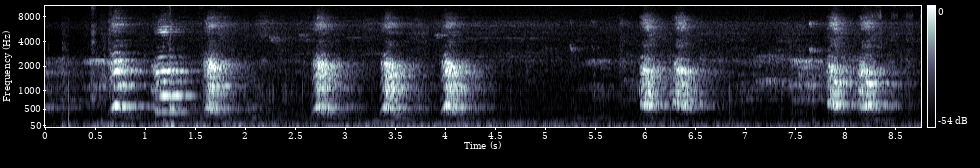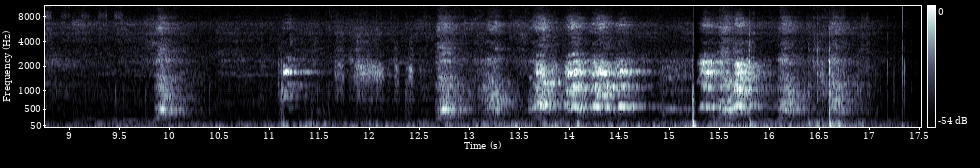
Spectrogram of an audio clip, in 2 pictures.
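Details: Two-year-old male Walker Hound, a thin former stray in shelter care awaiting adoption: loud repeated barks and bays in irregular groups, each a short harmonic burst, over a steady low hum of background noise.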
